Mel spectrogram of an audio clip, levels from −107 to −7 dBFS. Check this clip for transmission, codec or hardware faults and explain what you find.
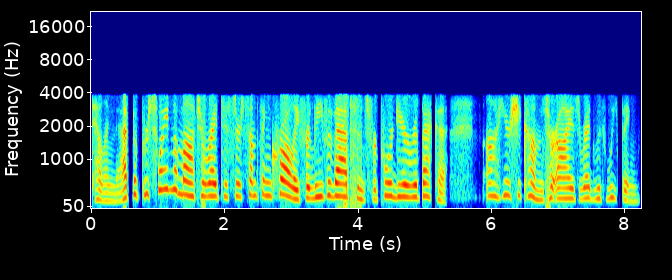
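Two faults show up: the speech runs through a Bluetooth CVSD headset codec throughout, and there are three short bursts of bit errors on the Bluetooth voice link.

Throughout, the CVSD headset codec keeps the speech inside roughly 200 Hz to 3.6 kHz, consistent with a 64 kbps one-bit stream. The adaptive step can't keep up with sharp sounds, so s sounds get scratchy over a grainy hiss.

At 1.65–1.72 s, 3.79–4.07 s and 6.81–6.89 s, flipped bits, roughly a couple of percent, add a rushing crackle. Each bit carries little weight, so there are no loud clicks.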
